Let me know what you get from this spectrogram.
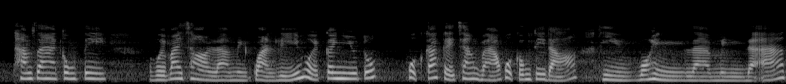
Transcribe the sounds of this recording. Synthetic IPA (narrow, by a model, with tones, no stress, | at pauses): t̪ʰaː˧mzaː˧kə˧wŋ͡mt̪i˧ | vəː˨˦jvaː˧jt͡ɕɔ˨˩laː˨˩mï˨˩ŋ̟kwaː˧˩nli˨˦mo˨˩kkə˧jŋʔi˧t̪u˦˥p̚ | ku˨˩əkːaː˦˥kːaː˨˦jt͡ɕaː˧ŋɓaː˨˦wku˧˩əkə˧wŋ͡mt̪i˧ɗɔ˨˦t̪ʰi˨˩vo˧˩ɦï˨˩ŋ̟laː˨˩mï˨˩ŋ̟ɗa̰ː˧˥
